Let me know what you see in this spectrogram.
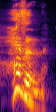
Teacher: we stress the first syllable because we squashed this into one syllable by sort of squashing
